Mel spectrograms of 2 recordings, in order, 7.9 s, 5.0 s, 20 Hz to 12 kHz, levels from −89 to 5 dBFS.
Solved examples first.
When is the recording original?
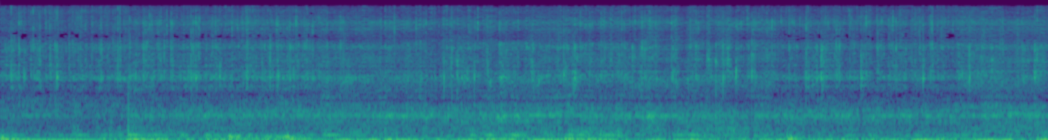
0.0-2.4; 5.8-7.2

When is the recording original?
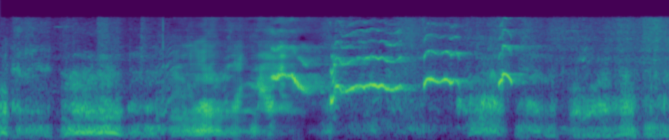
0.0-1.3; 2.4-5.0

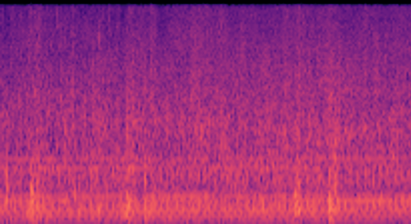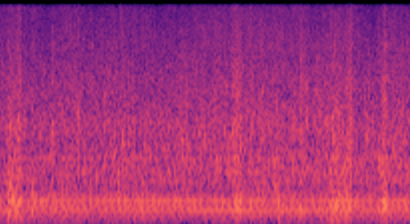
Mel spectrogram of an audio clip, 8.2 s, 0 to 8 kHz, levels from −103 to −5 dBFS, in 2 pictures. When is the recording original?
0.0-1.4; 4.6-5.9; 7.4-8.2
